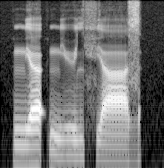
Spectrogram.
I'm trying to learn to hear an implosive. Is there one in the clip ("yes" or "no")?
no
